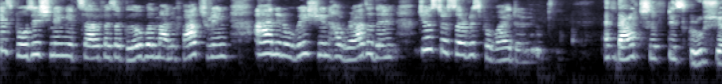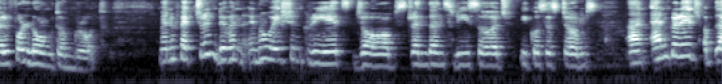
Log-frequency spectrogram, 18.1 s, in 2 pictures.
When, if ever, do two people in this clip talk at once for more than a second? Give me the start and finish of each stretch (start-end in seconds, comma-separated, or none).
none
